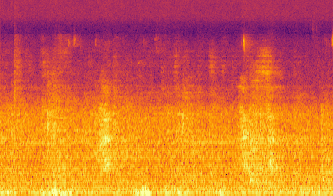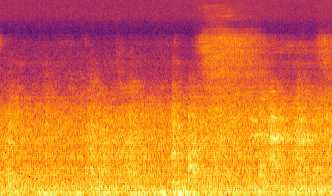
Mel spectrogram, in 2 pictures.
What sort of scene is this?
residential area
